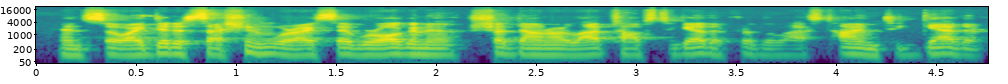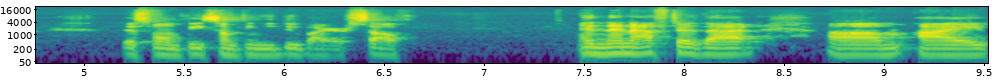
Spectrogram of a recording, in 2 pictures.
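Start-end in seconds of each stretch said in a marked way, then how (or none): none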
